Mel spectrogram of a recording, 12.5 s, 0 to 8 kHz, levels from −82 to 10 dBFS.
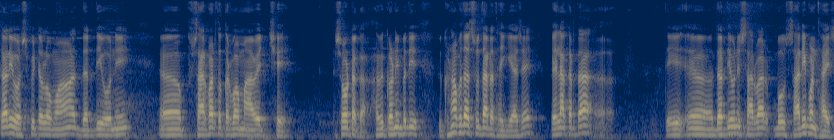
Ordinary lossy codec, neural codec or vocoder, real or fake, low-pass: none; none; real; none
